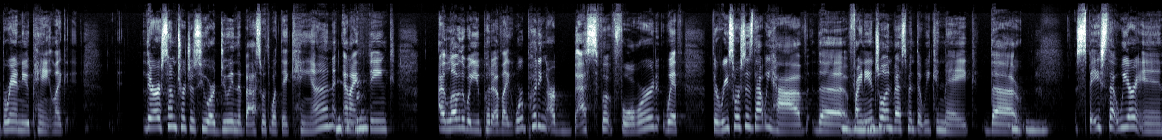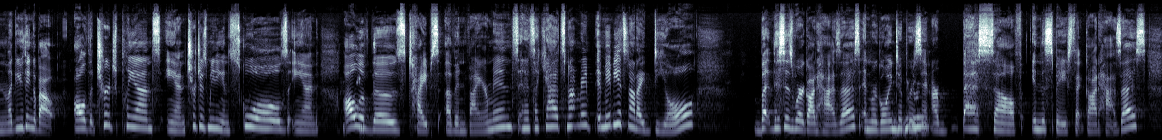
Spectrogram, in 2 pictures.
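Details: Adult woman speaking; typical voice.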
